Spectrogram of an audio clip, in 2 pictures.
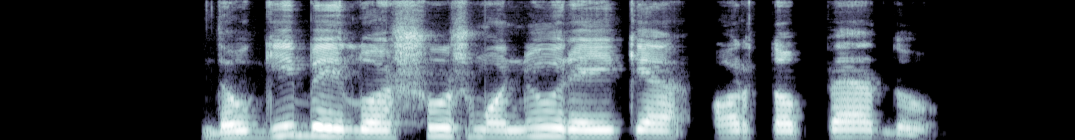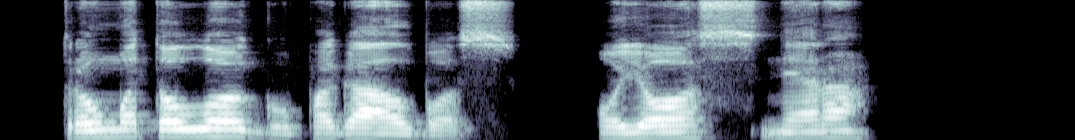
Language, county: Lithuanian, Kaunas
